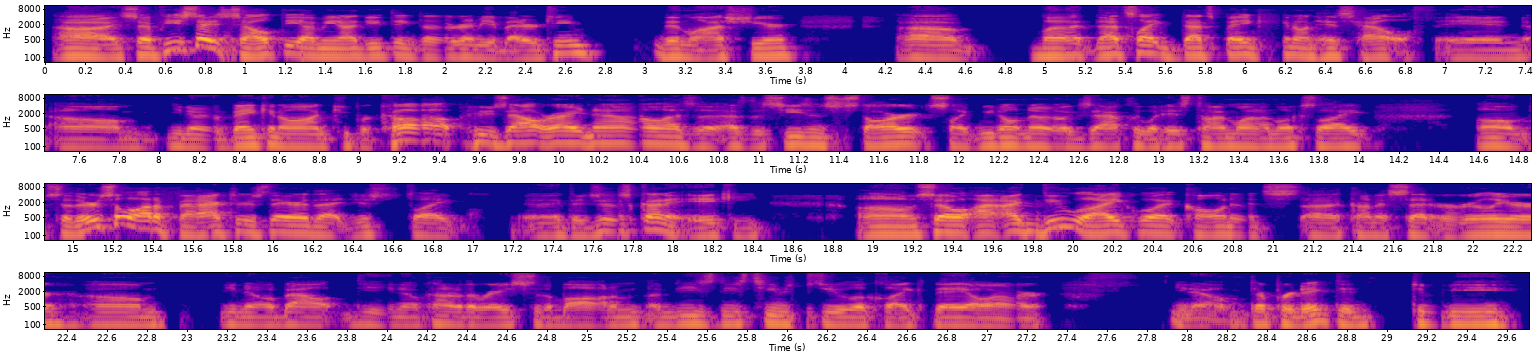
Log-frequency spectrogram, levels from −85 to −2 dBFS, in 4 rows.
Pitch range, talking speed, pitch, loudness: 105-120 Hz, 235 wpm, 110 Hz, -31 LUFS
